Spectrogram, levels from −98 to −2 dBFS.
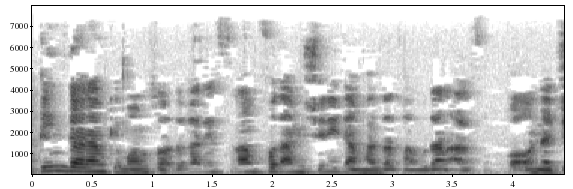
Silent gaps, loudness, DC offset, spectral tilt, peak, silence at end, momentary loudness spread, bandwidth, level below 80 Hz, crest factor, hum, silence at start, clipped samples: none; -27 LUFS; under 0.1%; -4.5 dB/octave; -8 dBFS; 0 s; 11 LU; 7.6 kHz; -62 dBFS; 20 dB; none; 0 s; under 0.1%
